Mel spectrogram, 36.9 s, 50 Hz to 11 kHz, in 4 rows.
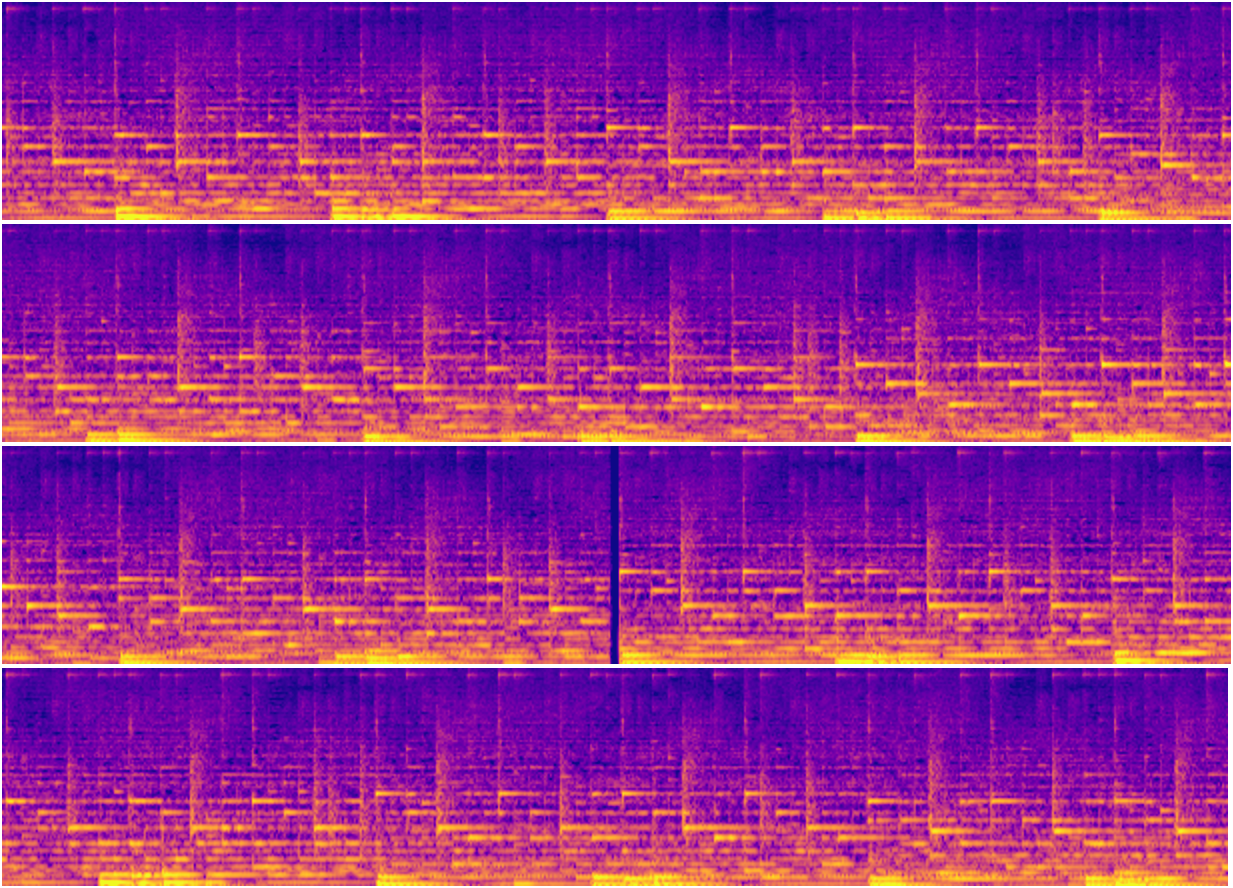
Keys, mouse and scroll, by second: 0.4 ctrl+middle click, 1.1 ctrl+s, 2.7 click, 3.3 h, 5.8 h, 6.0 ctrl+s, 6.7 ctrl+s, 8.1 alt+h, 8.5 shift+middle click, 9.4-10.7 drag, 10.7 shift+middle click, 11.2 ctrl+middle click, 11.6 ctrl+s, 14.6 h, 15.7 alt+h, 16.3 ctrl+middle click, 17.3 ctrl+middle click, 18.2 click, 20.9 click, 22.5 click, 25.6 3, 26.1 ctrl+s, 26.4 ctrl+middle click, 27.5 ctrl+s, 32.4 ctrl+s, 32.9-34.4 ctrl+middle drag, 34.4 click.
